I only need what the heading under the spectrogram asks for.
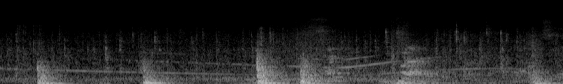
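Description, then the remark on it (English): Heavy, dull knocks on a door by a drunk doctor, about five blows at uneven intervals, with a faint thin tone drifting in the background between them. “who's that knocking?”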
